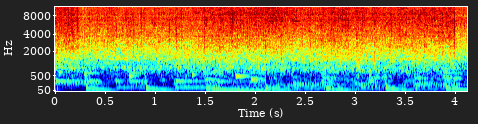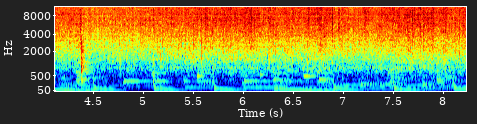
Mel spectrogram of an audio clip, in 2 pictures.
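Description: Chicken breasts sizzling in hot oil in a frying pan, a steady hiss, with one sharp click about four seconds in.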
